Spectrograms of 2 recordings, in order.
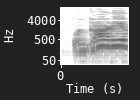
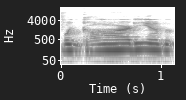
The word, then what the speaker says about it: Wingardium: "Wingardium Leviosa!" he shouted, waving his long arms like a windmill. "You're saying it wrong," Harry heard Hermione snap. "It's Wingardium Leviosa. Make the gar nice and long."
